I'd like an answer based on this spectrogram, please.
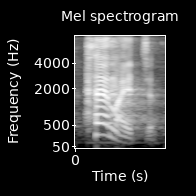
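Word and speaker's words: Hamite: 근데 액센트가 다 있어요, 영어는. 한번 발음해. 쉐마이트 그래. 쉔 앞에 쉔에 있어요. 그 다음에 햄도 헤마이트, 그래서 헤마이트 그런 게 아니에요. 헤마이트. 그러니까 도레미파 솔로 올라가요. 한번 해보세요. 헤마이트. 예, 그렇게 해야 그게 영어. 다시 한번 해보세요.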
